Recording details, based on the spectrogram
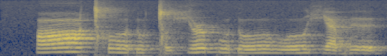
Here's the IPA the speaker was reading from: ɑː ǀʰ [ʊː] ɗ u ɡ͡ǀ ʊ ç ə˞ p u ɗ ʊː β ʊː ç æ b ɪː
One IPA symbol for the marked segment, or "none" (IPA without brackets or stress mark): ʊː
